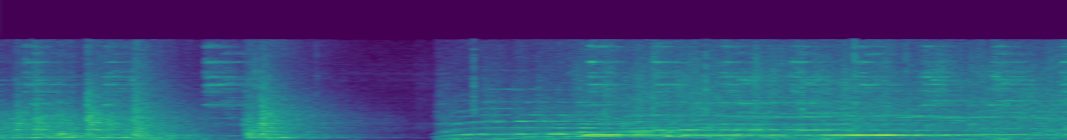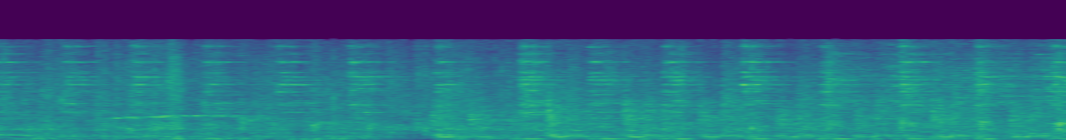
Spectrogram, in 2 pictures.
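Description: Live Sri Lankan traditional dance music: drums played in a dense, fast rhythm with a held, slightly wavering melodic line over them. The sound drops away briefly about two seconds in and comes straight back.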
